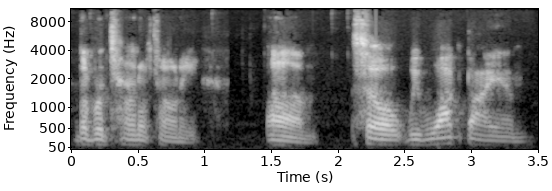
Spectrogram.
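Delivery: ordinary talk, nothing marked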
